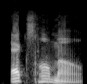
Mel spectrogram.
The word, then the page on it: Ecce Homo: American English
